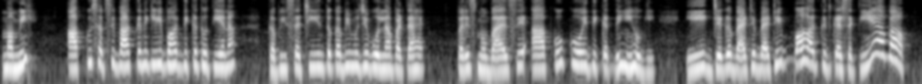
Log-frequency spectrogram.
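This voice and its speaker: High-pitched, exasperated young daughter-in-law. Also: female voice, moderate pace, a bit bright. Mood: cheerful. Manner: dramatic, whiny complaining. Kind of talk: acted dialogue in animated moral story.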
